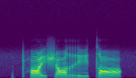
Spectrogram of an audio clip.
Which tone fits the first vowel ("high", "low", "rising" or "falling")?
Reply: falling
